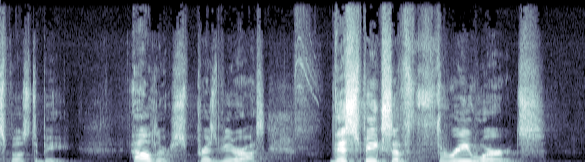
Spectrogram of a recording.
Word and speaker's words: presbyteros: There's elders, and that's the Greek word presbyteros. That's how you pronounce it. I know the English looks like presbyteros. It's just presbyteros.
